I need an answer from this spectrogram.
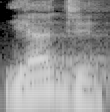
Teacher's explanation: جیم پر قلقلہ، کیونکہ جیم کے اوپر جزم ہے اور یہ حروف قلقلہ کے 5 حرفوں میں سے ہے۔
